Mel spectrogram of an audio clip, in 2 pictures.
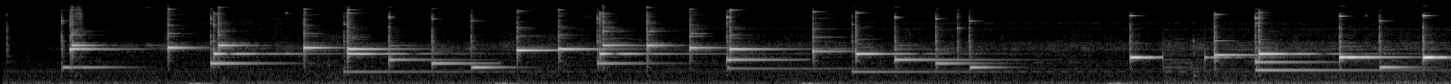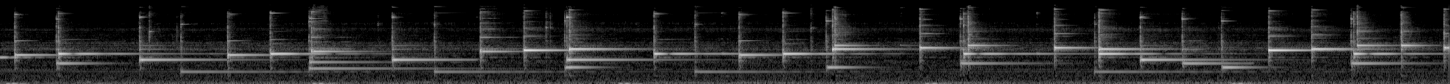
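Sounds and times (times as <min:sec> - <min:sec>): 
vintage wooden Dutch windmill music box ringtone: 0:00.5 - 0:29.0.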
